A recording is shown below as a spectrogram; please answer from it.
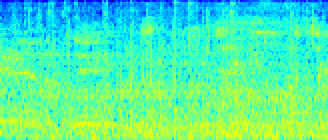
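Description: Irregular clatter of walking over brick paving, footsteps and a pulled wagon's wheels rattling on the pavers, with faint voices in the background.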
